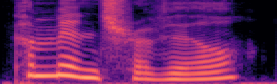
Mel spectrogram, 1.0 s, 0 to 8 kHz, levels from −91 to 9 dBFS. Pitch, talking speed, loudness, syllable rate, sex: 245 Hz, 175 wpm, -17 LUFS, 6.0 syllables/s, female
